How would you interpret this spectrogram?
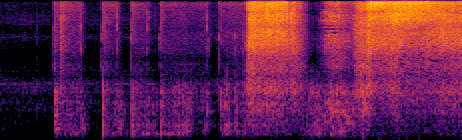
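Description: A few short spits, then strong sustained hissing bursts of steam; boiler is up to pressure and delivering properly.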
